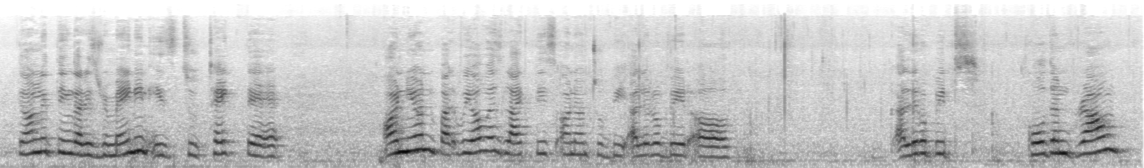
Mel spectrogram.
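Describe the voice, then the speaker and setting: Over noticeable background noise, a woman with a Kenyan accent and a high voice speaks at a fairly slow pace with ordinary pitch variation and long, frequent pauses. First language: Kikuyu. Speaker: cooking vlogger. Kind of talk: cooking tutorial. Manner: casual, halting.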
